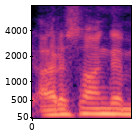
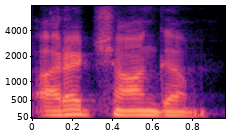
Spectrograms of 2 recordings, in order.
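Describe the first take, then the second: First: The middle consonant is an s sound. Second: The middle consonant is a ch sound. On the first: This is how the word is actually said. The speaker calls it right. "that C H becomes a sa in the middle" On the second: This reads the written letters one by one. The speaker calls it wrong. "If you were to read it character by character, literally"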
